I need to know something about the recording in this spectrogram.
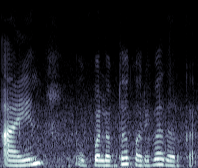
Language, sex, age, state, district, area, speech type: Odia, female, 18-30, Odisha, Ganjam, urban, spontaneous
